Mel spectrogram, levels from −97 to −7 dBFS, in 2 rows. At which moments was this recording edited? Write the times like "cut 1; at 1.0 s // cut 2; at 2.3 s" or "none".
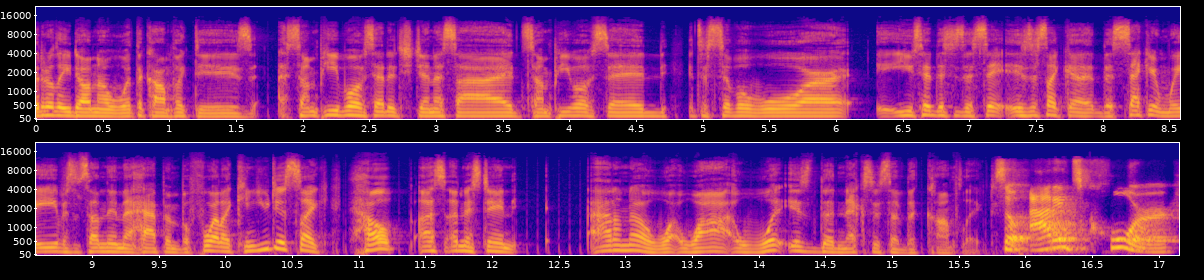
cut 1; at 10.9 s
